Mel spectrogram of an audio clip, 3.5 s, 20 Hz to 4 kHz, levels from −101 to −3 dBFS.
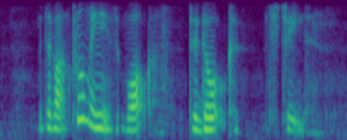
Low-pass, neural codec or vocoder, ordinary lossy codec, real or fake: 3.6 kHz; autoencoder, 44.1 kHz, a latent of 192 numbers a frame, MeloTTS; Opus, 16 kbps; fake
